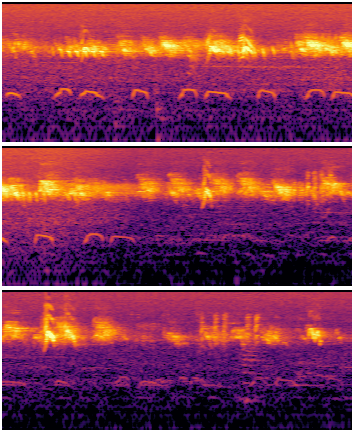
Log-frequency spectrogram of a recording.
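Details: Dense, lively chirping of house sparrows, with a low, soft cooing note repeated rhythmically underneath during the first half and a few sharper chirps later.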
